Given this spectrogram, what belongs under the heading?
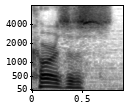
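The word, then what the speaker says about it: Curze: night lords are conrad curses it's it i think it's supposed to be pronounced curse but it's cu or ze uh so curse but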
